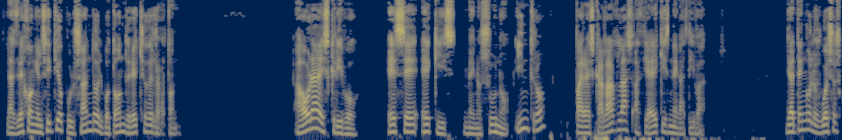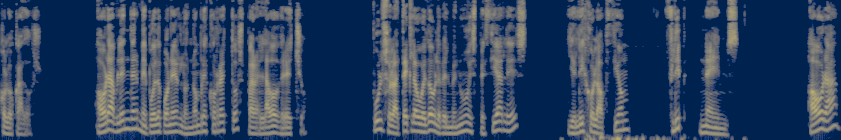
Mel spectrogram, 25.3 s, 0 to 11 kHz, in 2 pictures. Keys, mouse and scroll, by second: 3.7-5.5 middle drag, 6.3 s, 9.2-11.2 middle drag, 19.1 w.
